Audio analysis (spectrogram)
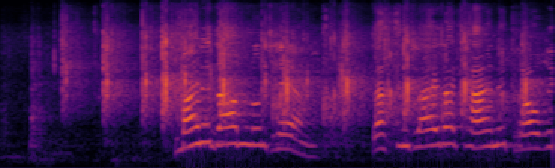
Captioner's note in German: Beifall DIE LINKE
